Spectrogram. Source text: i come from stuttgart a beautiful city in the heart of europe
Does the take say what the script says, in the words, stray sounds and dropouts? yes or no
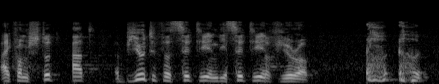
no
